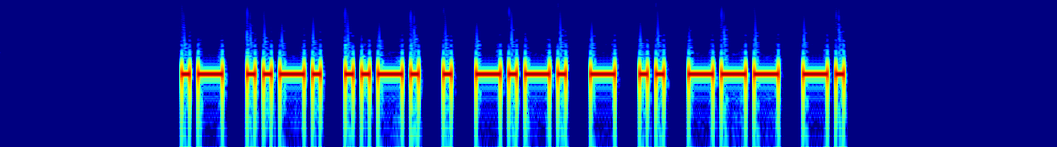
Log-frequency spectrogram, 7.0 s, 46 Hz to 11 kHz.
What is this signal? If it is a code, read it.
Morse code, heard as a keyed tone, about 22 wpm, 700 Hz. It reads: AFFECTION
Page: Morse Code Ninja practice 22wpm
